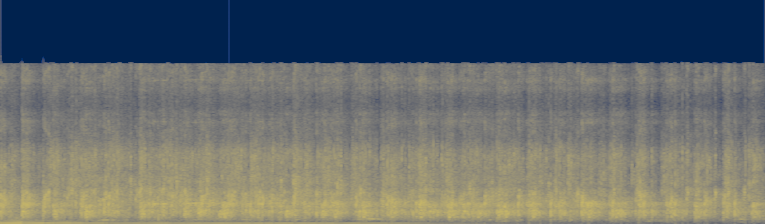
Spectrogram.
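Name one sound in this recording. A guitar is strummed in a large hall.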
